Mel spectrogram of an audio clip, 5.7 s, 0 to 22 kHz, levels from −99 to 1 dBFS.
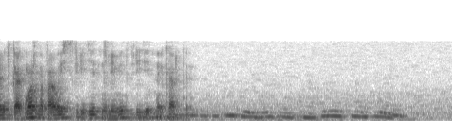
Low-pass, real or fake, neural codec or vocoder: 5.4 kHz; real; none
